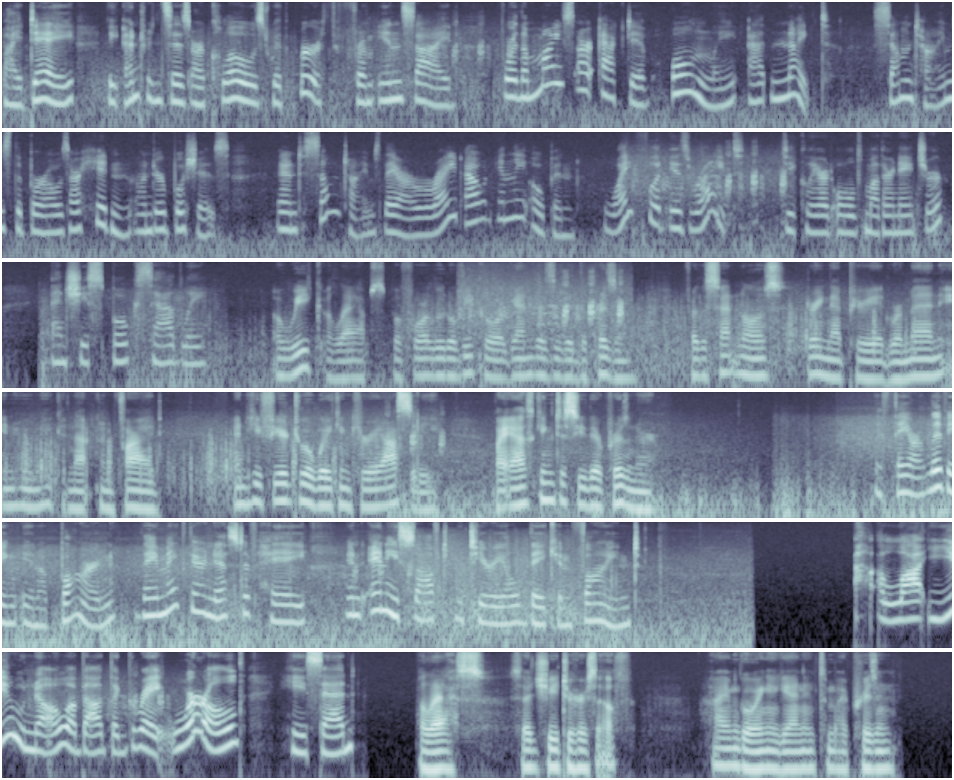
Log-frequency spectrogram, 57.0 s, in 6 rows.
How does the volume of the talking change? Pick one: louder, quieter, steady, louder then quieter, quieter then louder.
quieter then louder.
